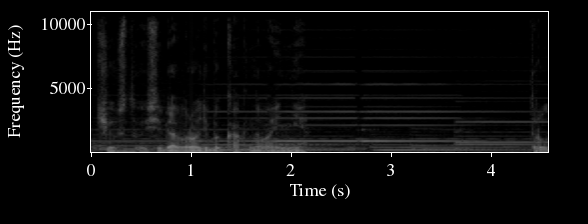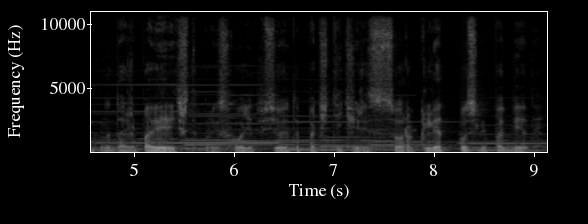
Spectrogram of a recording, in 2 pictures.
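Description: A man's voice: rumbling low, moderate pace. An actor playing a pensive man haunted by echoes of war, in a reflective radio drama monologue. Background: music behind the voice.

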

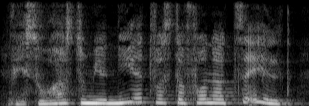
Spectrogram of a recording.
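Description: A woman's voice: sits high, fairly quick, a little mellow, natural voice. An actress playing a worried, insistent teenage girl, a protective sister, in a radio drama. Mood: anxious, probing.

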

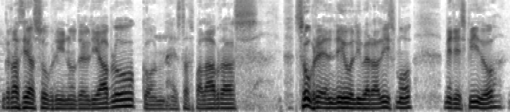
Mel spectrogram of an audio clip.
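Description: A man's voice: mid-range voice, unhurried, dark tone, no room sound, faint music behind. Male presenter, dry close sound. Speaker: radio presenter. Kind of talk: presenter's sign-off and book plug.

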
